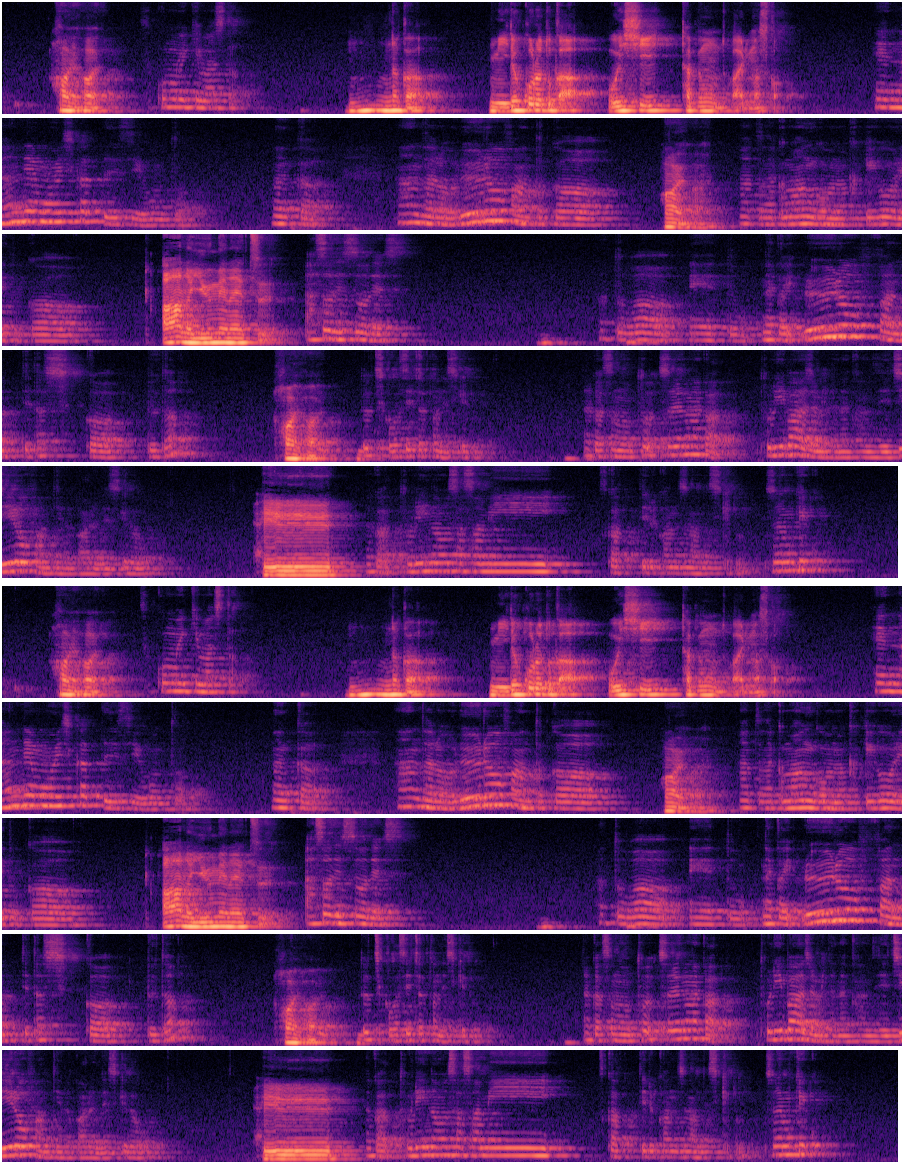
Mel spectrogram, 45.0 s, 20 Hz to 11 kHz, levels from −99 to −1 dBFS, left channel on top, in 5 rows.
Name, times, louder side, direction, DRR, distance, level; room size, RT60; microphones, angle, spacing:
voice 1, 0.5-1.0 3.4-4.3 4.9-5.8 6.1-7.8 15.6-16.2 19.6-20.8 24.2-24.4 29.8-30.3 32.6-32.7 38.5-39.4, left 2 dB, 25° left, 7 dB, 1.7 m, -23 dB
voice 2, 1.6-2.3 8.7-10.9 11.7-12.2 12.9-15.0 16.4-18.7 21.0-21.9 24.0-28.1 28.5-28.8 29.9-30.3 30.6-31.8 32.8-34.2 34.6-37.5 39.6-41.5 42.1-44.1, right 1 dB, 45° right, 4 dB, 5.0 m, -36 dB
27.0 x 22.0 x 5.6 m, 0.72 s
head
